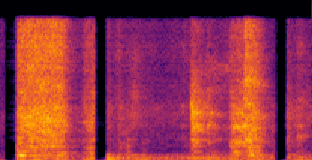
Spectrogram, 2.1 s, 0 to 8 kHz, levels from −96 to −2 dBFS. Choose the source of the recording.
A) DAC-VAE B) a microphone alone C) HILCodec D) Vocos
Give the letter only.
A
